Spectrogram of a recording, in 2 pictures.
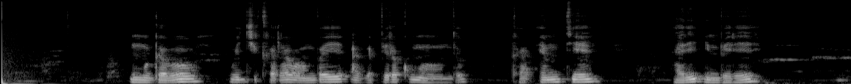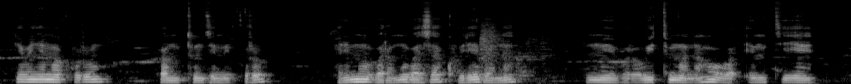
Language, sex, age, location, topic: Kinyarwanda, male, 25-35, Nyagatare, finance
